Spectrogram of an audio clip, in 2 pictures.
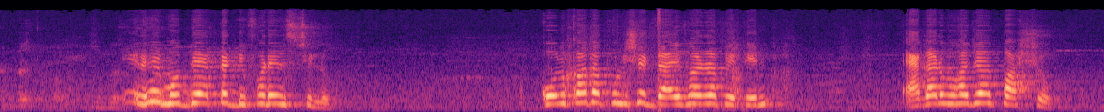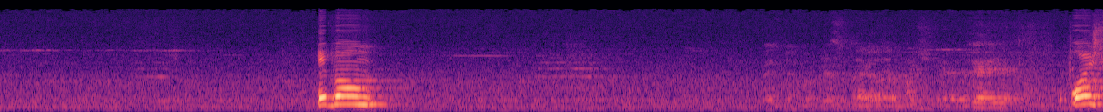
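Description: A woman reads out a statement into a microphone in short bursts with pauses.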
